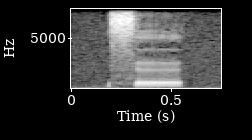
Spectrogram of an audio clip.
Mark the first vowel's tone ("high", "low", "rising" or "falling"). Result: low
